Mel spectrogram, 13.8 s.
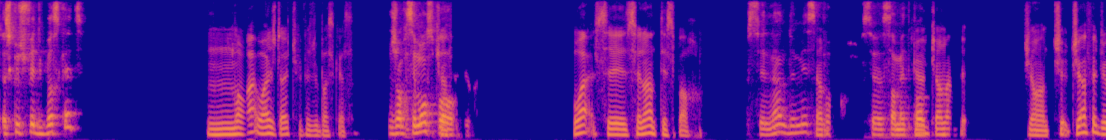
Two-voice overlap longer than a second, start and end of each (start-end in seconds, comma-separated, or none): none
